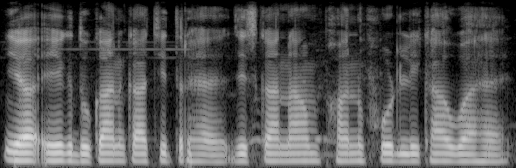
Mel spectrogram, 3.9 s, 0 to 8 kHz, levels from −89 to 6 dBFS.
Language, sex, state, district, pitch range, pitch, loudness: Hindi, male, Jharkhand, Ranchi, 130-135 Hz, 135 Hz, -19 LUFS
